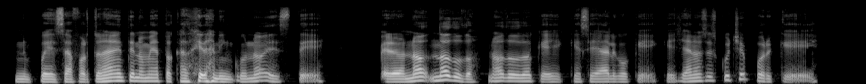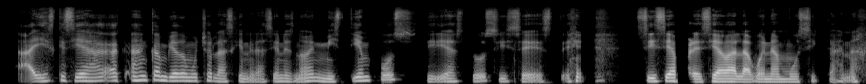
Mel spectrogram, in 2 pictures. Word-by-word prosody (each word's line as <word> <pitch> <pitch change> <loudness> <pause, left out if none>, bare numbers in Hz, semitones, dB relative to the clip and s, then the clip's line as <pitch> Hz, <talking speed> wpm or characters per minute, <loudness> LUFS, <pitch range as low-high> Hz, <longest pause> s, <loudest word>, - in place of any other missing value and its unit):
Mm, 125 -1 -2
pues, 120 -1 +1
afortunadamente 135 +8 +4
no 155 -1 +3
me 155 - +3
ha 155 - -1
tocado 140 0 0
ir 150 -3 +7
a 150 - +3
ninguno, 130 +5 +1
este, 135 -3 -4 0.5
pero 125 0 +5
no 170 +6 +5
no 200 +3 +5
dudo 125 - -1
no 155 +1 0
dudo 150 -1 +2
que 125 -3 -4
que 130 +1 -7
sea 130 0 -1
algo 130 -1 -2
que - - -9
que - - -8
ya 140 -2 -1
no 155 - +1
se 180 - -5
escuche 205 +6 -4
porque, 150 - -5 0.7
¡ay!, 145 +2 -2
es 165 - -8
que 185 - -4
sí 165 0 0
ha 165 +2 0
ha - - -6
han 195 +1 +1
cambiado 175 -4 +2
mucho 165 +2 -3
las 135 -2 -3
generaciones, 140 +1 -5
¿no? 155 - -1
"En 160 -2 -1
mis 130 -1 -3
tiempos", 115 -11 -3
dirías 135 +2 -3
tú, 75 +3 -3
sí 135 +8 -7
se, 65 - -3
este, 95 - -7 0.4
sí 145 -1 0
se 160 +2 +5
apreciaba 130 -2 +4
la 120 -2 +5
buena 120 +1 +1
música, 120 +1 -5
¿no? - - -4
140 Hz, 190 wpm, -21 LUFS, 125-165 Hz, 0.7 s, ir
